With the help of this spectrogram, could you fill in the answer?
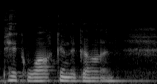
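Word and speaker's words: Pikwàkanagàn: A lot of people struggle with pronouncing that, Pikwakanagan.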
